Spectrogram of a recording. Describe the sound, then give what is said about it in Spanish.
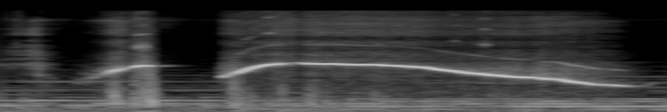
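Whistling of a whistling fish: a short high whistle, then a long loud one that climbs quickly and glides slowly downward before stopping, with nothing else heard. “Silbó.”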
